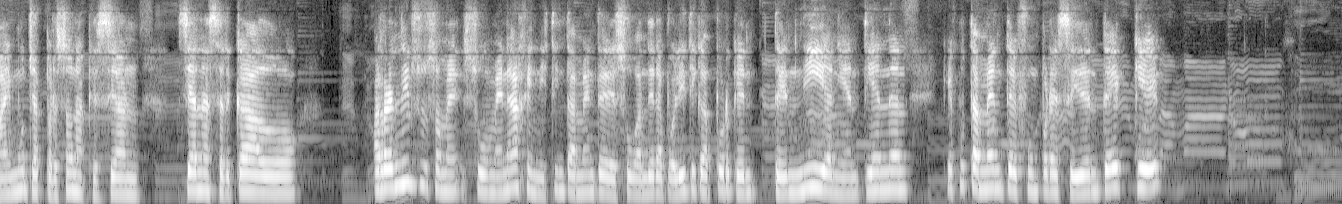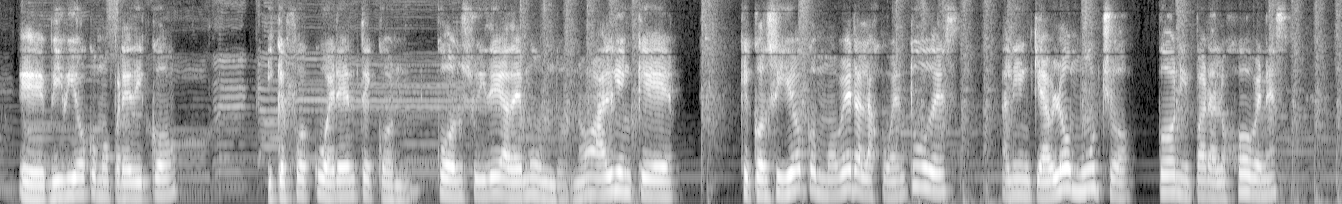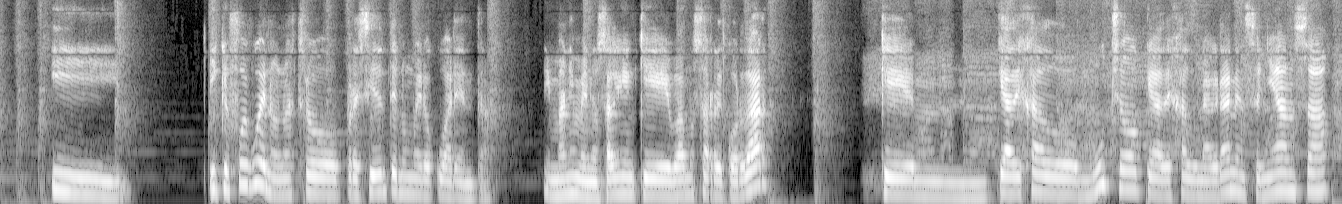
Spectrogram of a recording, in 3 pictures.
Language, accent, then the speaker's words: Spanish; Uruguay; Lo que nos ha pasado como pueblo, como sociedad uruguaya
